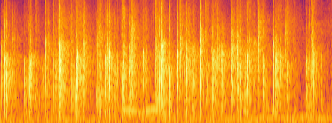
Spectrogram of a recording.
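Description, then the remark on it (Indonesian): An audience applauds, many hands clapping in a dense, steady patter of sharp crisp claps that holds at a fairly even loudness throughout. “Oh, tepuk tangan dulu buat Flex.”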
